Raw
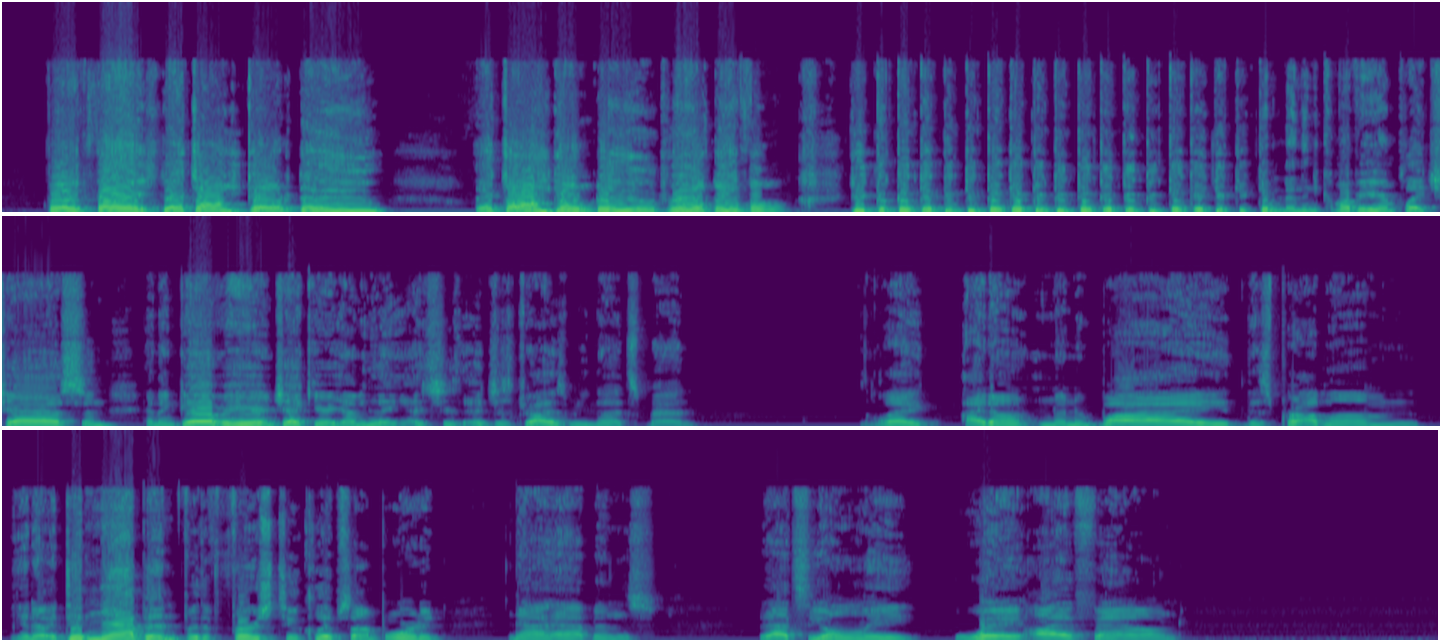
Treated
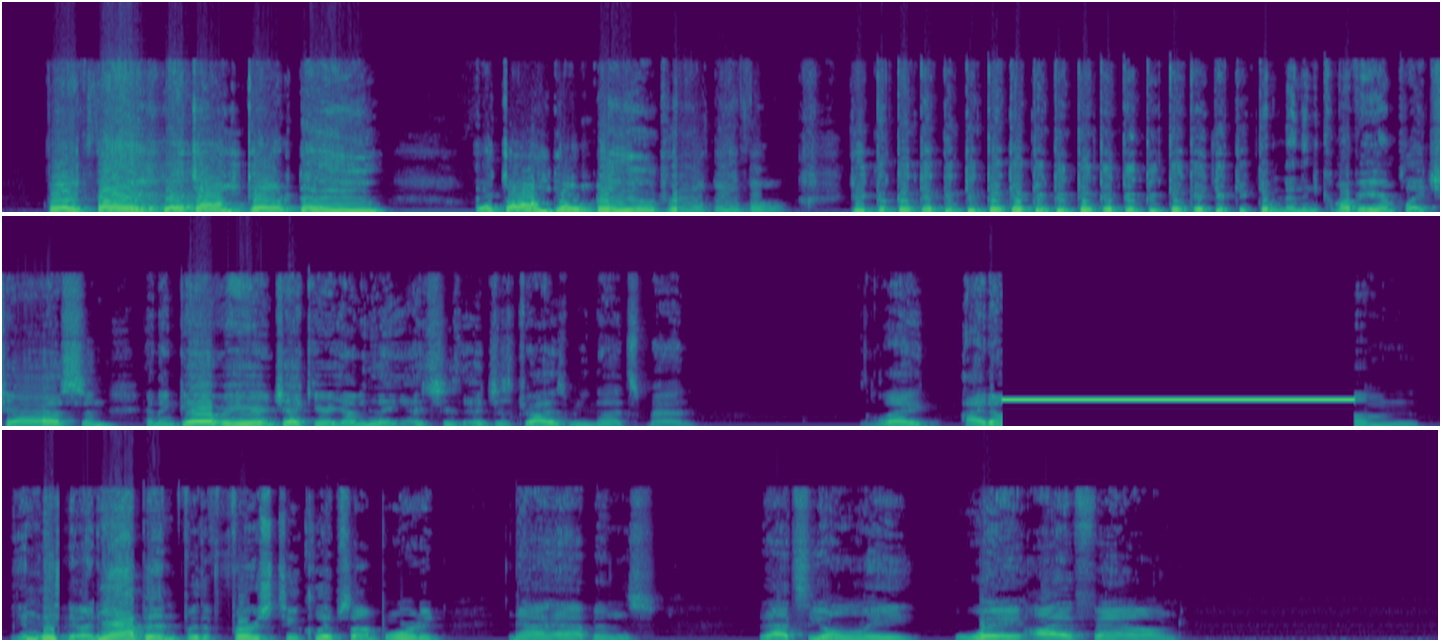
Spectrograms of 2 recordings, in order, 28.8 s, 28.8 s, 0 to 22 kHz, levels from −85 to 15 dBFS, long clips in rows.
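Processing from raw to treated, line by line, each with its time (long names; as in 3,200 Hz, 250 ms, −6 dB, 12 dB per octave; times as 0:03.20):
0:00.80–0:01.31: thrown reverb, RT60 0.98 s, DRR 5.5 dB
0:03.18–0:03.87: spectral envelope exaggerated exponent 1.5
0:04.50–0:06.59: fade in, from −16.5 dB
0:09.27–0:09.86: downward compressor, threshold −20 dBFS
0:16.25–0:18.61: beep over 2,920 Hz −21 dBFS
0:19.34–0:19.82: reverse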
